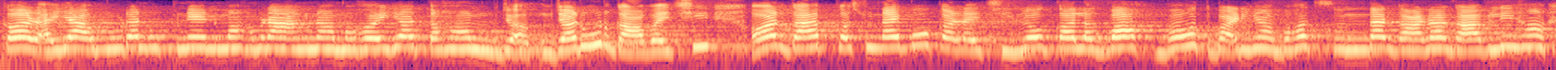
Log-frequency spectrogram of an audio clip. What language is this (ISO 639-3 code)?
mai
